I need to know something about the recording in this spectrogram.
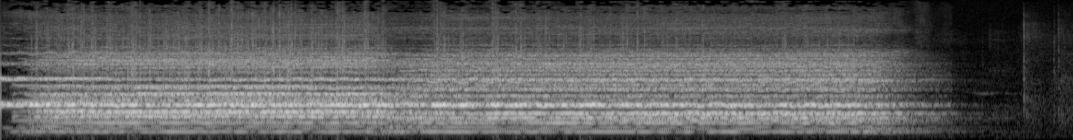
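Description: A choir of young men and women sings together in harmony.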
